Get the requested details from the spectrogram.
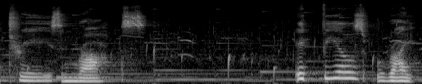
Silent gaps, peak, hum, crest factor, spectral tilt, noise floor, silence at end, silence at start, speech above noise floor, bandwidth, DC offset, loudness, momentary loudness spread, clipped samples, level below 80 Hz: none; -4 dBFS; none; 18 dB; -6 dB/octave; -42 dBFS; 0 s; 0 s; 21 dB; 17 kHz; under 0.1%; -22 LUFS; 20 LU; under 0.1%; -64 dBFS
